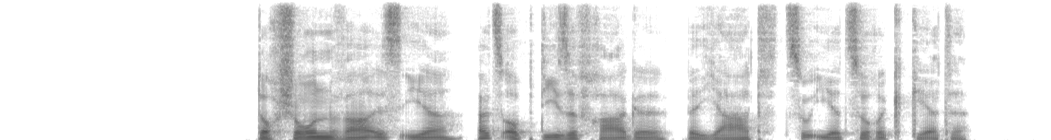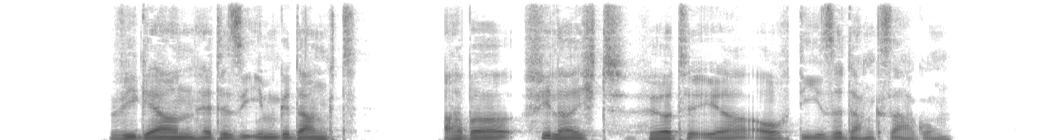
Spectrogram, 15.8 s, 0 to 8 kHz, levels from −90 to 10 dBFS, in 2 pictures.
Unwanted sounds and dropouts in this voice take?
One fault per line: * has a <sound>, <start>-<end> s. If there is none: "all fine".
all fine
